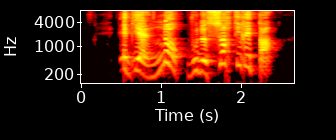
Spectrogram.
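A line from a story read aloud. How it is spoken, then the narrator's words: Exclaiming. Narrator (French): s'écria Montalais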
